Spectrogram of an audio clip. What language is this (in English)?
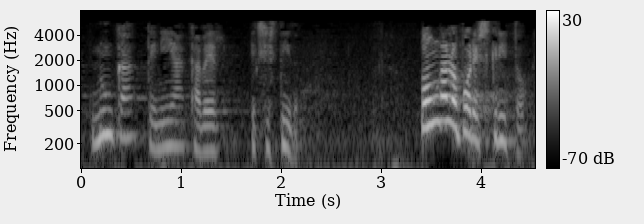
Spanish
